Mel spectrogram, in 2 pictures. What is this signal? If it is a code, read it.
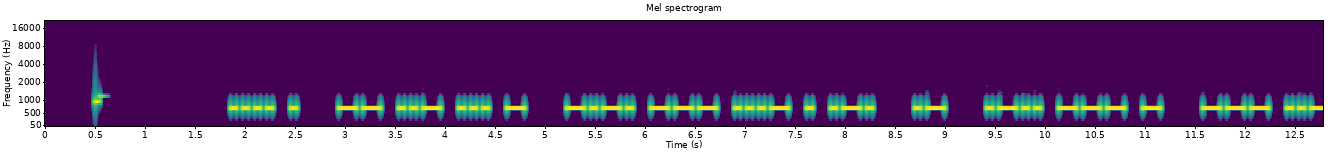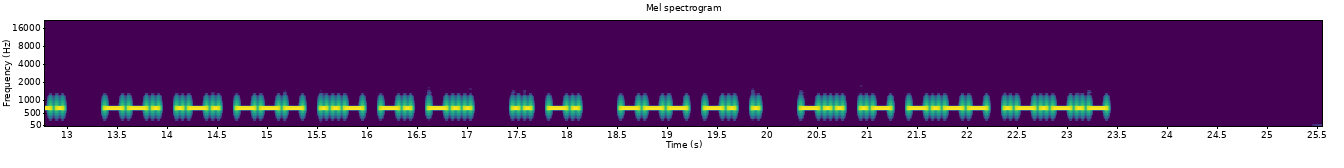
Morse code, heard as a keyed tone, about 20 wpm, 700 Hz. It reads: HE MUST COVER A LOT OF GROUND IN ONE DAY.
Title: Sentences from Top 1000 Words - Review Part 3 - 20wpm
